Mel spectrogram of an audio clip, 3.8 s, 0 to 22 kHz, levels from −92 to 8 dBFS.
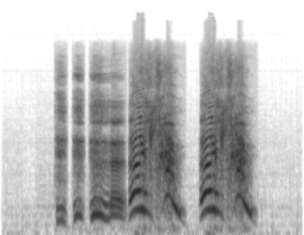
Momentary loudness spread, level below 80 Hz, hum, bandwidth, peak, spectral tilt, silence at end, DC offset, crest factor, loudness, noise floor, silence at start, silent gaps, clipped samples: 13 LU; -54 dBFS; none; 16.5 kHz; 0 dBFS; -1.5 dB/octave; 0.6 s; under 0.1%; 12 dB; -10 LUFS; -58 dBFS; 0.7 s; none; under 0.1%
